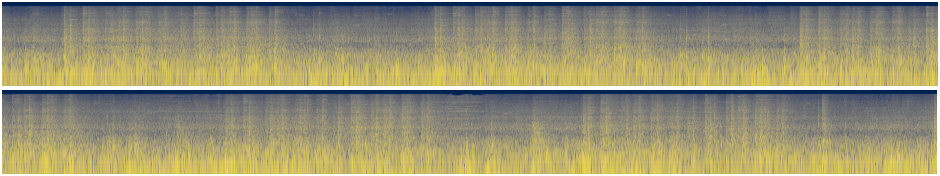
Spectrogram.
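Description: Autorack freight cars rolling slowly past close by: a steady low rumble of steel wheels on rail, with repeated clacks and clanks as the wheels cross the rail joints.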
